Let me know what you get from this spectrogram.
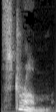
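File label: "strum", British English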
